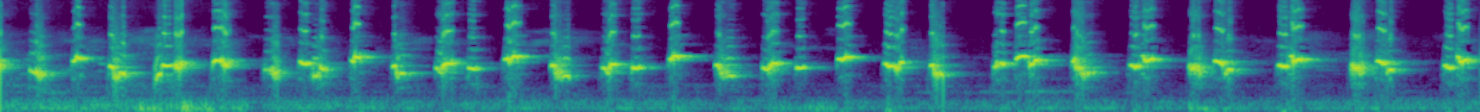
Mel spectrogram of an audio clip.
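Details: Steady yellow-vented bulbul song, 'ropel panjang' lure style, sung in a fighting mood: evenly spaced warbled chirps, roughly three a second, each a quick down-up slur, over a soft low rumble.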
